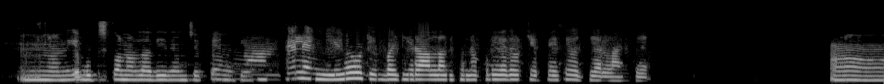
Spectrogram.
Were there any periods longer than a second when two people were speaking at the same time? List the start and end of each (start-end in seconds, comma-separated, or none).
none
